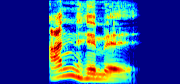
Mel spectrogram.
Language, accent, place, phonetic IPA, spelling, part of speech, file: German, Germany, Berlin, [ˈanˌhɪml̩], anhimmel, verb, De-anhimmel.ogg
- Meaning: first-person singular dependent present of anhimmeln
